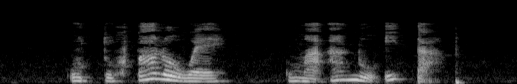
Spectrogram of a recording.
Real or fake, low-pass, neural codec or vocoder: real; 7.2 kHz; none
